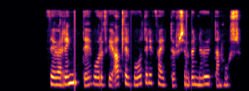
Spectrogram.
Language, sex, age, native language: Icelandic, female, 40-49, Icelandic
